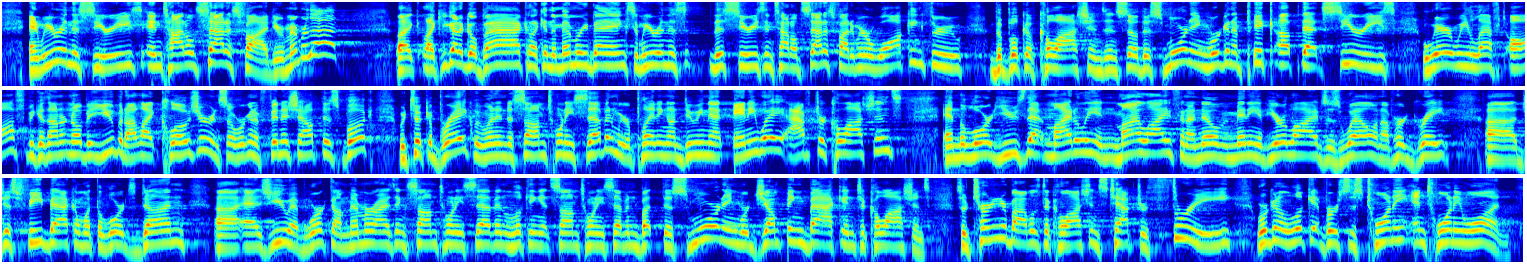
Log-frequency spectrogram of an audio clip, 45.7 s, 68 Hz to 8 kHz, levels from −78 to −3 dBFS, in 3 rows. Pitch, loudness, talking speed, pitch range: 200 Hz, -26 LUFS, 215 wpm, 185-220 Hz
